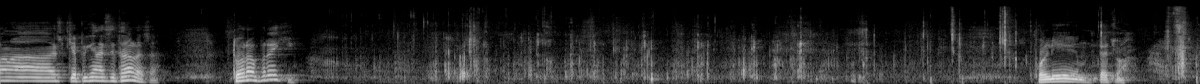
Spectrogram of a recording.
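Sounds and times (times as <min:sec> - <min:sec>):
biting and chewing sandwich: 0:03.1 - 0:10.5, 0:11.5 - 0:12.0.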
